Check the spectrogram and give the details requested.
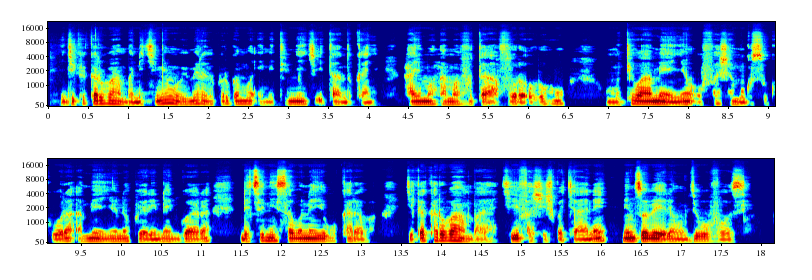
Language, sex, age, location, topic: Kinyarwanda, male, 18-24, Huye, health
